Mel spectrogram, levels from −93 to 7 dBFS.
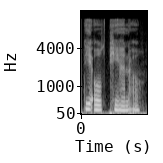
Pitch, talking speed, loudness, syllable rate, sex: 165 Hz, 180 wpm, -17 LUFS, 4.4 syllables/s, female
